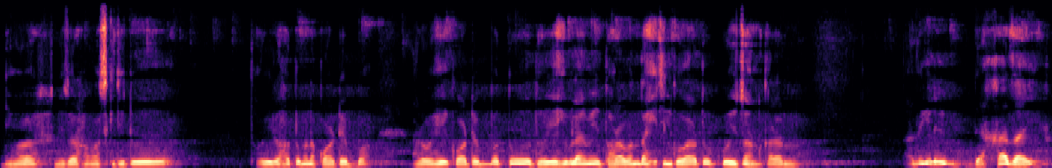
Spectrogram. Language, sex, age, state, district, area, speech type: Assamese, male, 18-30, Assam, Darrang, rural, spontaneous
